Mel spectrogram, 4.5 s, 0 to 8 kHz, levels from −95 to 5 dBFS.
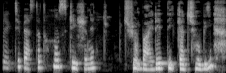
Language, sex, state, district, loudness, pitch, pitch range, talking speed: Bengali, female, West Bengal, Dakshin Dinajpur, -20 LUFS, 210 Hz, 195-240 Hz, 130 wpm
